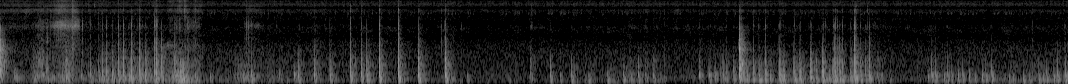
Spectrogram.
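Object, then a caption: Cloth-covered hardcover book. Fingertips of both hands tap on the front cover of a large, thick, solid hardcover book with a dark blue cloth cover, lying closed on a wooden table. Soft, quick, muffled taps come in irregular bursts with brief pauses, giving a dull, papery patter with little ring.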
